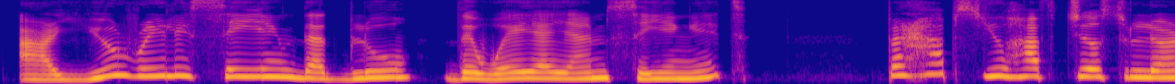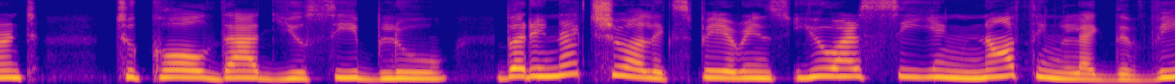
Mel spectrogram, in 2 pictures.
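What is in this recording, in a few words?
Spanish, English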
